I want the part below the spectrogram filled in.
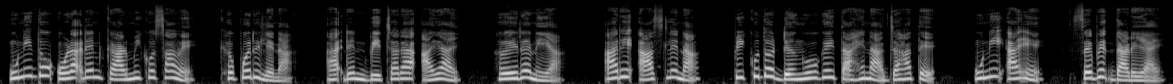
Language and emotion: Santali, neutral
